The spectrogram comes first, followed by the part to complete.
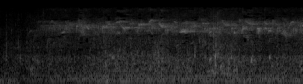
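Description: Quiet outdoor ambience: a steady high-pitched hiss or chirring sets in shortly after the start, with a few faint scrapes beneath it.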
